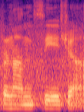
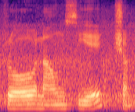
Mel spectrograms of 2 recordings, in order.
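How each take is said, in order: First: The word is said quickly in one go. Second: The word is said slowly, broken into parts. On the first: The speaker calls it wrong. "অনেকে বললে যেমন pronunciation আসতেছে না" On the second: The speaker calls it right. "একটু ভেঙে ভেঙে পড়ি আস্তে আস্তে বলি"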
